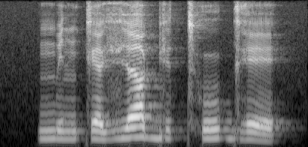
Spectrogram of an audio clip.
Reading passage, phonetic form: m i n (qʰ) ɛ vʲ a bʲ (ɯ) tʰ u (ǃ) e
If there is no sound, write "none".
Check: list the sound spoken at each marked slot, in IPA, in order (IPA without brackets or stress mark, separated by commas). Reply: k, ɯ, ɡʱ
